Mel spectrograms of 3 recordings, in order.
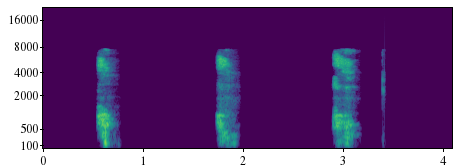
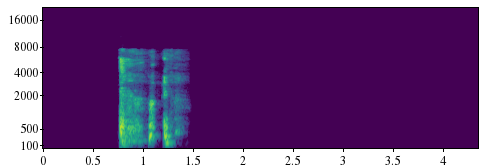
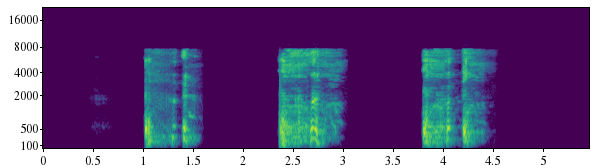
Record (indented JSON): {
  "exhalation_length": "4.1 s",
  "exhalation_amplitude": 13303,
  "exhalation_signal_mean_std_ratio": 0.26,
  "cough_length": "4.4 s",
  "cough_amplitude": 28381,
  "cough_signal_mean_std_ratio": 0.17,
  "three_cough_length": "5.5 s",
  "three_cough_amplitude": 27214,
  "three_cough_signal_mean_std_ratio": 0.3,
  "survey_phase": "beta (2021-08-13 to 2022-03-07)",
  "age": "65+",
  "gender": "Female",
  "wearing_mask": "No",
  "symptom_none": true,
  "smoker_status": "Ex-smoker",
  "respiratory_condition_asthma": false,
  "respiratory_condition_other": false,
  "recruitment_source": "REACT",
  "submission_delay": "1 day",
  "covid_test_result": "Negative",
  "covid_test_method": "RT-qPCR"
}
